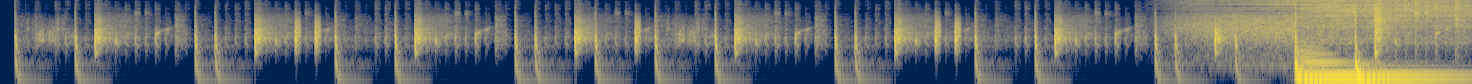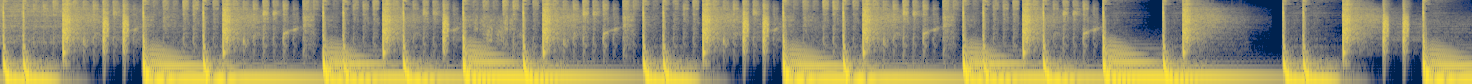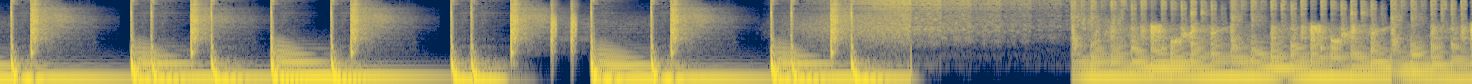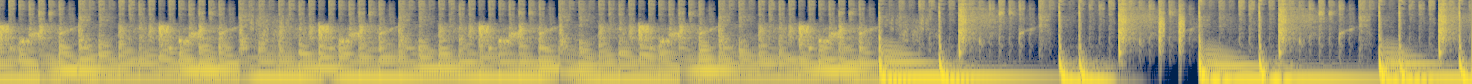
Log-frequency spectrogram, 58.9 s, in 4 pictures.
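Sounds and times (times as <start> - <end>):
drums: 0.1 - 27.0, 27.6 - 58.8
bass: 12.8 - 15.5, 16.2 - 21.8, 22.6 - 28.2, 29.0 - 34.6, 35.4 - 38.6, 40.2 - 55.4, 56.2 - 58.8.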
